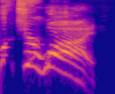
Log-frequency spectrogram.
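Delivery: acted yelling. Retelling how a workout instructor kept shouting at riders: imitating an instructor yelling. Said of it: "she would yell at me the entire time going".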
